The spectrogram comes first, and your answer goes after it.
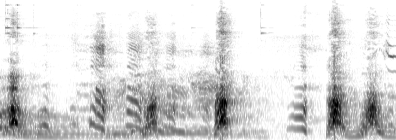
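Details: Harsh barks from a dog confronting a buffalo come at an uneven pace, with strained, whining tones between them and a person speaking in the background.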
